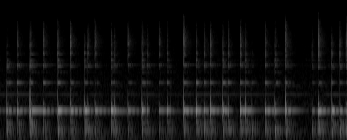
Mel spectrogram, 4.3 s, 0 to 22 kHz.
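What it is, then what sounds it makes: Empty glass fish bowl. Long dark nails tap quickly and unevenly on the rim and neck of a large, clear, empty glass fish bowl. Each tap is a short, bright click with a brief ringing tone around 780 Hz that fades within a fraction of a second.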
